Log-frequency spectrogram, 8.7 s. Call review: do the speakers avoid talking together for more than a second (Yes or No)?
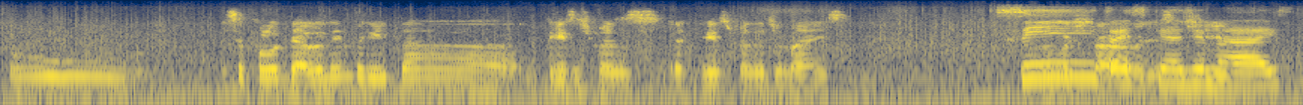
No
